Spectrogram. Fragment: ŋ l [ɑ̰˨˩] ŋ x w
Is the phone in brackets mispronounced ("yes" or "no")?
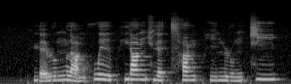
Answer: no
